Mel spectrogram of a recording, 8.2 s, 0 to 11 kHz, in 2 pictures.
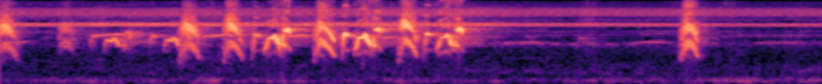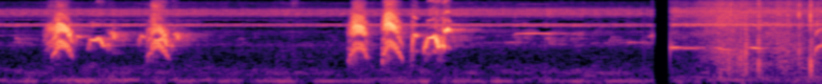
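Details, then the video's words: Sooty-headed bulbul in full, chattering song: an irregular series of bubbly chirped phrases separated by short pauses, with a soft low murmur in the background and a burst of crackling noise at the very end. "Suara Burung Kutilang Gacor Asli 100% Ampuh Untuk Memanggil Burung Kutilang Liar Auto Mendekat"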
